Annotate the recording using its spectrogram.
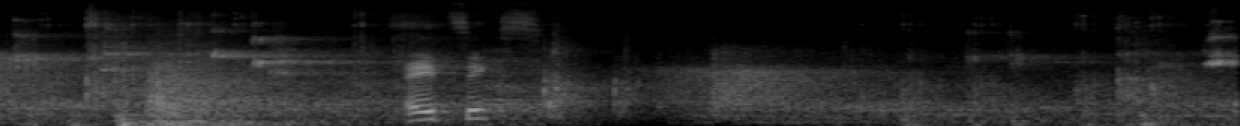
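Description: A celluloid-type table tennis ball knocking off bats and table as a rally ends, then a player's short, loud shout about two seconds in.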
